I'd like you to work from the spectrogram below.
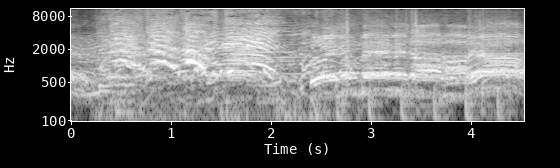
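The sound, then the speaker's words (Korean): A crowd of younger students cheers loudly in unison outside a Korean college entrance exam (suneung) hall in 2019, in the early-morning cold, for the test-takers. Their shouts rise and swell, then settle into a rhythmic chant with steady, repeated beats toward the end. “수능 한파, 후배들의 원소리, 함성, 매년 반복되는 익숙한 풍경이었는데요.”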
